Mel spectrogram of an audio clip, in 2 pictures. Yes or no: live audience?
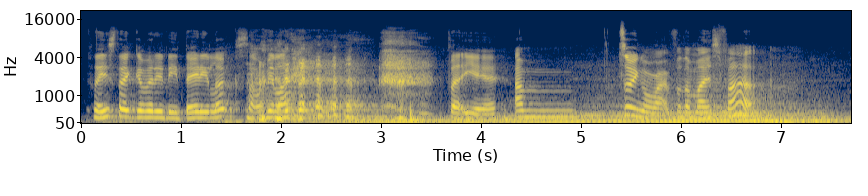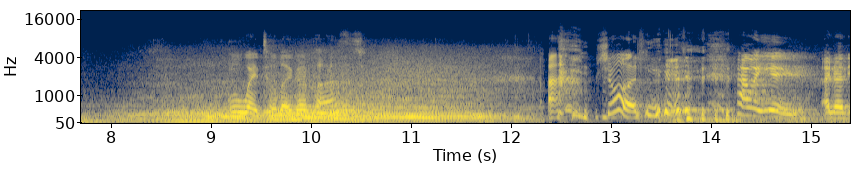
yes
